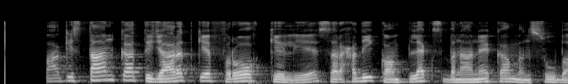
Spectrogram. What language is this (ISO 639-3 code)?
urd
